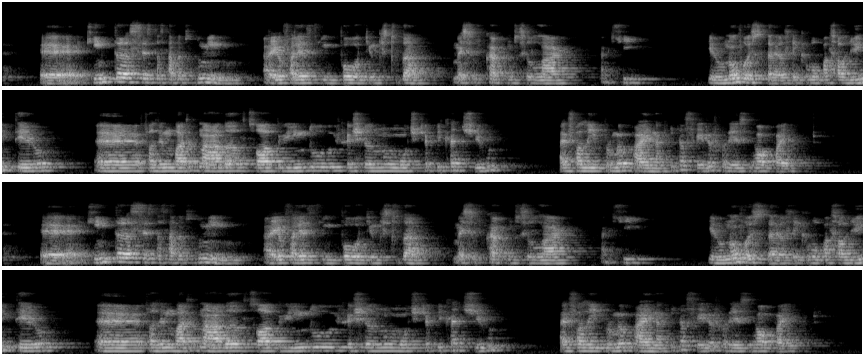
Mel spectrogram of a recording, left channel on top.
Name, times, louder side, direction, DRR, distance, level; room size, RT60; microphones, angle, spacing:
voice 1, 0.4-2.3 2.6-4.2 4.5-5.6 6.2-6.3 7.1-9.0 9.5-13.5 14.2-16.5, left 1 dB, 80° left, 0 dB, 0.6 m, -22 dB
2.2 x 2.1 x 2.7 m, 0.64 s
head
